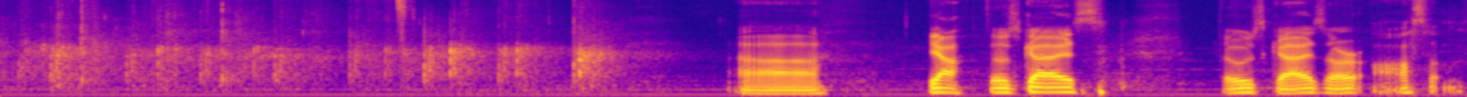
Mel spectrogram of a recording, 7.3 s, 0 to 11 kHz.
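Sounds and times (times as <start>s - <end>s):
crowd applauding: 0.0s - 3.3s
speech: 3.7s - 7.3s.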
